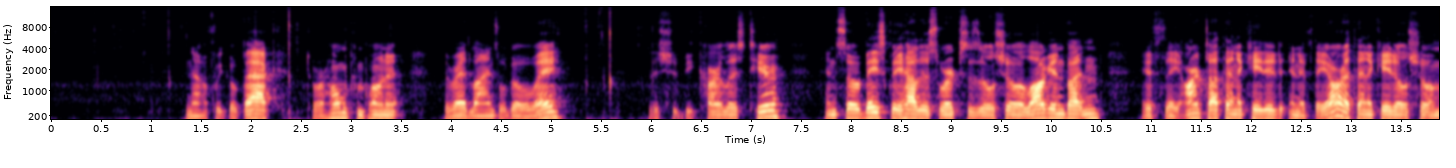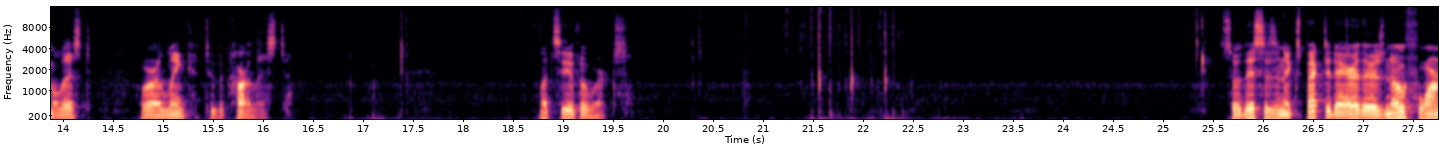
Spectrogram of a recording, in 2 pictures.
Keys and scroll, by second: 0.3 super+s, 1.1 super+e, 5.9 super+s.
